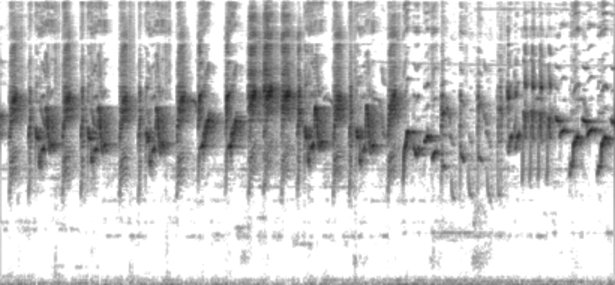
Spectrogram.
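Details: Sooty-headed bulbul song used to trigger singing in kept birds: a dense, continuous chatter of bright whistled notes and sharp chips over eight seconds, ending in quicker rising phrases, with low hum underneath.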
